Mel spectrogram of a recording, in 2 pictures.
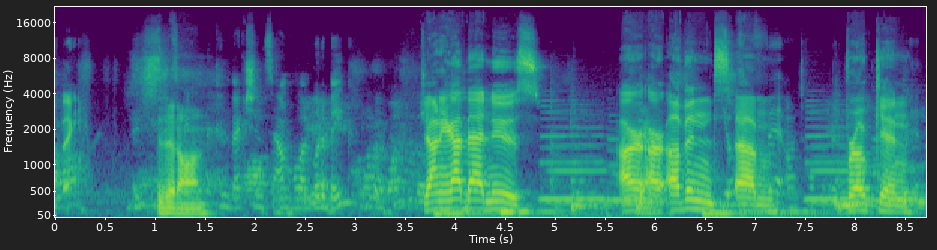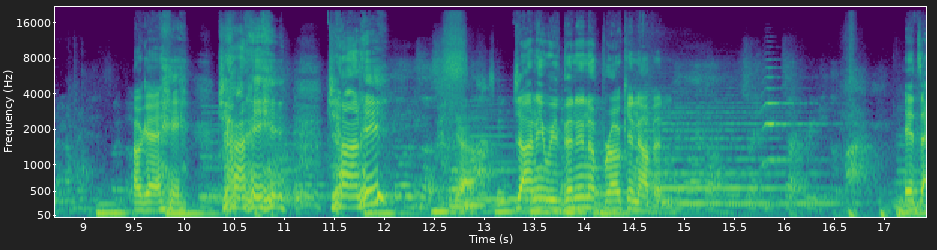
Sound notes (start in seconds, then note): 13.4 laughs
